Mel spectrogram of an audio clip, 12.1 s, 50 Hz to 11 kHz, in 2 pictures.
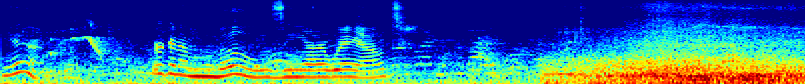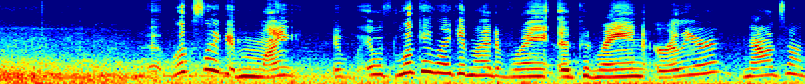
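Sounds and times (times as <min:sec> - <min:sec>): ride vehicle passing overhead: 0:04.0 - 0:12.0.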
